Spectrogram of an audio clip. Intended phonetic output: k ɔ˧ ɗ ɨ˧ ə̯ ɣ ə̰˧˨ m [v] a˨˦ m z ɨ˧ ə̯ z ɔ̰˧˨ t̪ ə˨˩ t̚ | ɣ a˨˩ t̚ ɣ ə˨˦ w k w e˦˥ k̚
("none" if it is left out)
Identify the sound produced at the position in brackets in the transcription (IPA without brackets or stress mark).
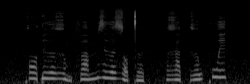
f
